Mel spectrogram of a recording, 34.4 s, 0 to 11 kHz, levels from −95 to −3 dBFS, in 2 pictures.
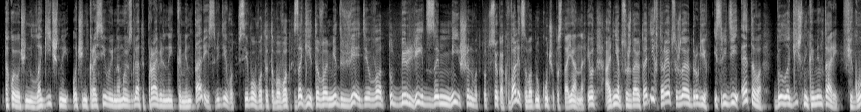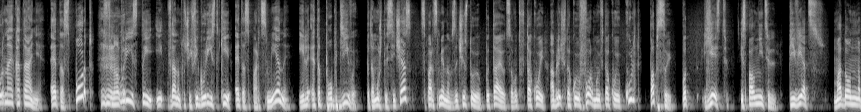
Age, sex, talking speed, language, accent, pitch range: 30-49, male, 145 wpm, Russian, native, 120-175 Hz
